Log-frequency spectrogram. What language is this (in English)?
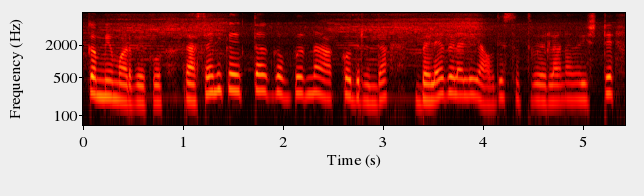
Kannada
